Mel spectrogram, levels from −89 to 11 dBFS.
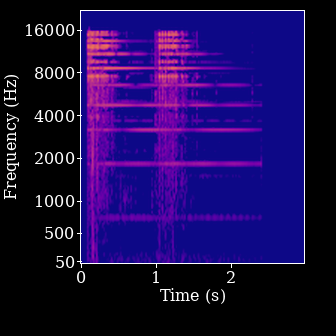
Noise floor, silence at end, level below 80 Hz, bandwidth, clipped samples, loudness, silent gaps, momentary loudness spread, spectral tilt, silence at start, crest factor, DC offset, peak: -56 dBFS; 1.35 s; -84 dBFS; 16 kHz; under 0.1%; -20 LUFS; none; 19 LU; 5 dB/octave; 0.1 s; 24 dB; under 0.1%; -4 dBFS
